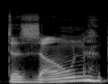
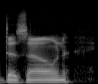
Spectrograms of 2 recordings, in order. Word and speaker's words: DAZN: That's how they're pronouncing it. But if you read it in print, it's just capital D, all capitals. So it's capital DAZN. So they're, and then they're pronouncing it DAZN.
